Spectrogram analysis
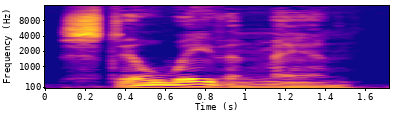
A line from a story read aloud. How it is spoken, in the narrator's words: He said this very quietly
